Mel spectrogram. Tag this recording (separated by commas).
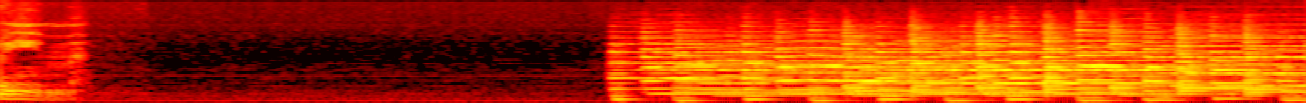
Music, Speech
